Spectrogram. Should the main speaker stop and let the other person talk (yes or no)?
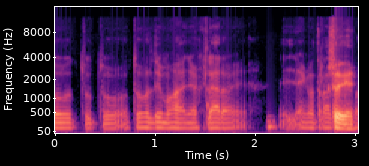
no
